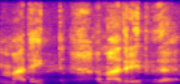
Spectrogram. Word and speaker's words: Madrid: Lo de Madrid, sí, no, la D no la pronuncia, Oh, ¿no? you don't pronounce the D at the end.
